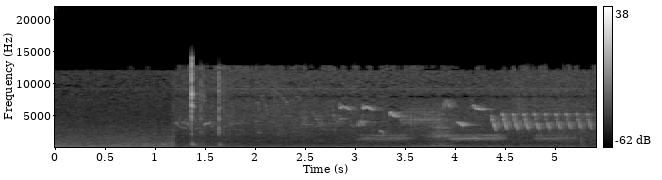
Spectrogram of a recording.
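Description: Birds chirping, with a quick even trill near the end, over a faint background hiss; a single sharp click sounds about a second in.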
